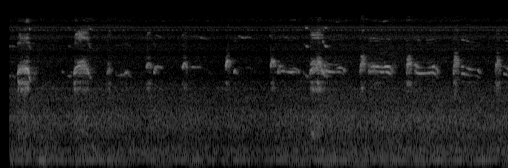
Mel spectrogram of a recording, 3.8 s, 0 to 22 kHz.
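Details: A black guillemot chick, hatched 29 June, begs as it hears a parent arrive with a rock gunnel, at Seal Island National Wildlife Refuge, Maine, USA, at midday on 13 July 2021. It gives thin, high, piping peeps, a rapid string of about a dozen short notes, some doubled, over a faint low hum.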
